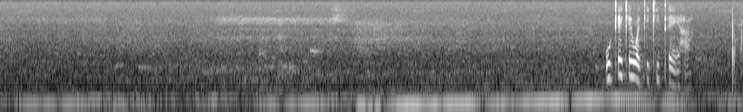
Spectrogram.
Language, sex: Southern Sotho, female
